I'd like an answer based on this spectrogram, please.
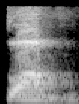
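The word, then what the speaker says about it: त्वाम्: এই যে আমরা তাং মাং বলছি না, ওই যেগুলো ত্বাম, ম উচ্চারণ হবে, হ্যাঁ, অনুস্বরটা এখানে, এখানে অনুস্বরটা অং না হয়ে ম উচ্চারণ হবে, ত্বাম, হ্যাঁ, ত্বাম ত্বং।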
